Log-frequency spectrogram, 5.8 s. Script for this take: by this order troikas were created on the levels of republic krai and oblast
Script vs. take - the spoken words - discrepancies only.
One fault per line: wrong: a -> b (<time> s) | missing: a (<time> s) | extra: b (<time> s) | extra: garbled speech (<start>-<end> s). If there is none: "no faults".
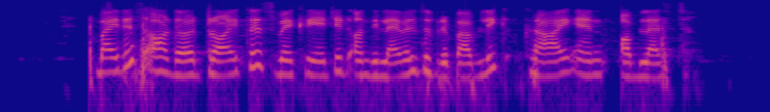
no faults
